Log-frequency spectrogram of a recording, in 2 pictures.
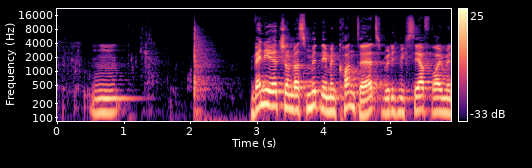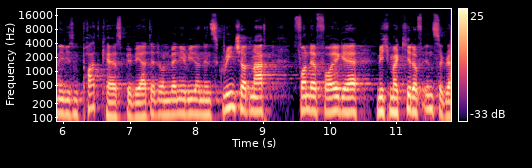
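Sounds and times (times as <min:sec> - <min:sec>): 
person gulping and swallowing water: 0:00.0 - 0:02.9
speech: 0:00.5 - 0:01.0, 0:03.0 - 0:11.8.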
